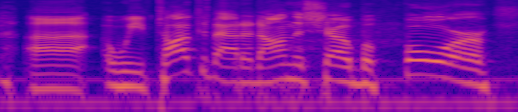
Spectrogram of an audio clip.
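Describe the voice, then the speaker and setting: A man with a Southern US accent talks at a fairly quick pace in a bright, sharp tone. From Alabama. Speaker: radio host. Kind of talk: radio interview.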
